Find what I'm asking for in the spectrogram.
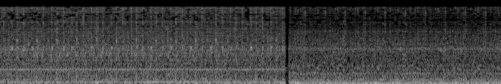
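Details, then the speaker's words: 2011 Tahoe at idle, brought in for a ticking noise: steady idle with fast, light ticking, a couple of ticks a second, puffing over the engine; exhaust manifold bolt intact, all the noise came from loose spark plugs. "Ce Tahoe 2011 est venu pour un bruit de cliquetis au ralenti. Bien qu'il ne manquait pas le boulon habituel sur le collecteur d'échappement, tout le bruit provenait des bougies desserrées."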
